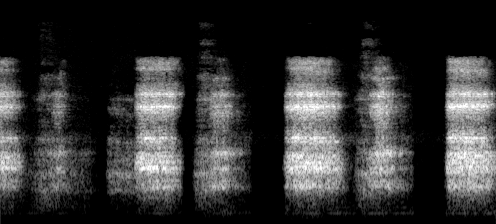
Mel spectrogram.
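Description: Slow, deep breaths through a mouth opened at least two fingers wide, one hand on the lower belly, which rises with each audible inhale. Each is followed by a soft, completely relaxed, unforced airy exhale, clear with no talking, repeating in a steady rhythm.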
